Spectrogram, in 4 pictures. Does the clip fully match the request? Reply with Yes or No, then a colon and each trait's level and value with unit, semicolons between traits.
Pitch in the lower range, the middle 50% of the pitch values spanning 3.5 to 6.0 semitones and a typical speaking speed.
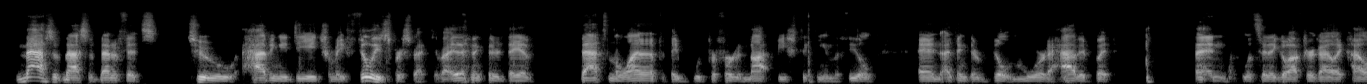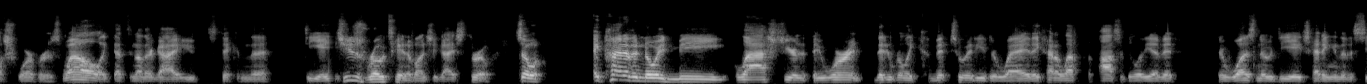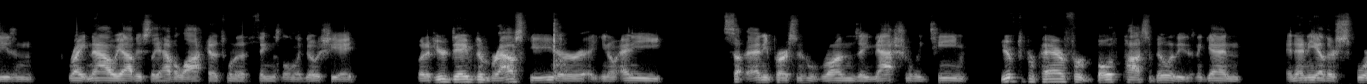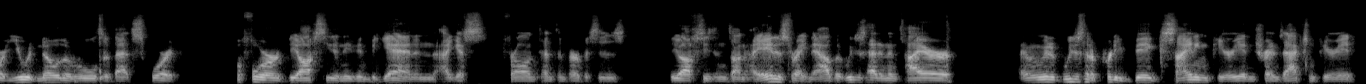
No: very low, 95 Hz; average, 3.8 semitones; fast, 215 wpm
